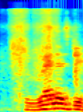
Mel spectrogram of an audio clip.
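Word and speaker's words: Wednesday: इसको वेडनेसडे पड़ते हैं इसकी राइट प्रनंसीएशन वेडनेसडे नियुक्ति वेनसडे होती है इसमें डिप साइलेंट होता है यह वेनसडे स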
